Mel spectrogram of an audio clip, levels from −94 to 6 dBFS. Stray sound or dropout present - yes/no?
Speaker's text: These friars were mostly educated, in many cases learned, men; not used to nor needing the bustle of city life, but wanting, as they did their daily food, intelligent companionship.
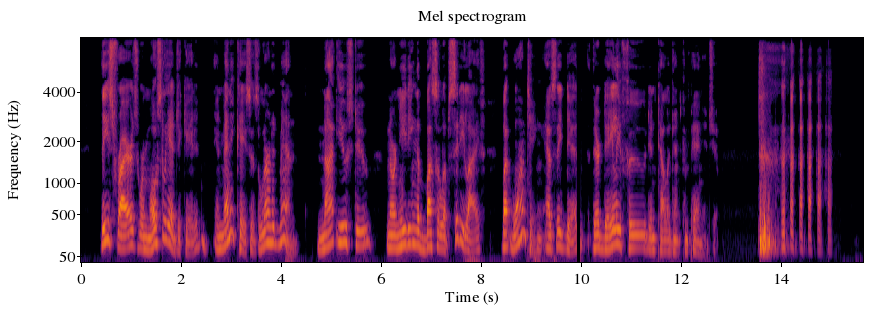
yes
